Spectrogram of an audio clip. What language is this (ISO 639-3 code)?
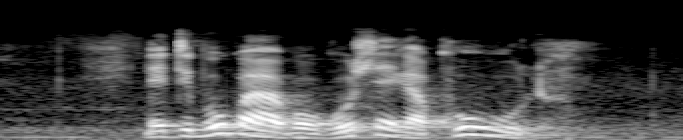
ssw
